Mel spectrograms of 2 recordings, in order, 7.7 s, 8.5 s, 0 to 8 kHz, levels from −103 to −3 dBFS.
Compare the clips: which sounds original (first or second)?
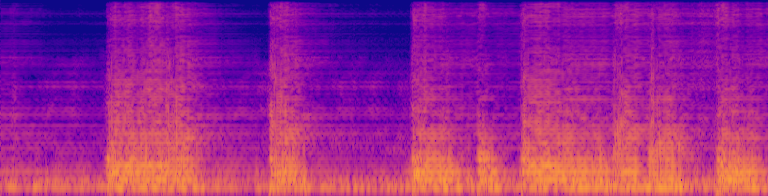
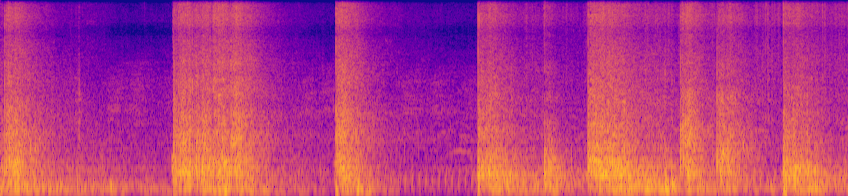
second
